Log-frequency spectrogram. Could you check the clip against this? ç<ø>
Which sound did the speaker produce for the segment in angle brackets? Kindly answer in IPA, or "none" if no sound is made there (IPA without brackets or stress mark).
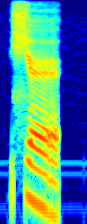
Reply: ɛ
